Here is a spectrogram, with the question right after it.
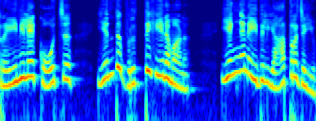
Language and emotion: Malayalam, disgusted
